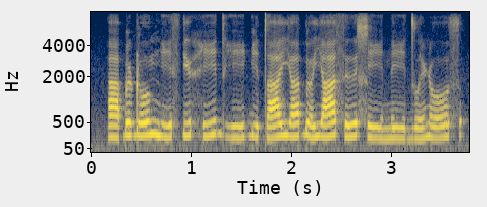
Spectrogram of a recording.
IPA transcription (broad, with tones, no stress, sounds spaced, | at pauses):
a˨˩ ɓ ɵ˨˥ ɖ oː˨˥ ŋ iː˨˩˦ s ɾʲ ʉ˨˥ h iː˨˥ dʱ iː˨˩˦ ɠ i˨˩ t̪ aː˨˥ j ɐː˨˥ ɠ ɵ˨˩˦ j aː˨˥ s ɨː˨˥ ɬ iː˨˩ n̪ iː˨˩ d u˨˩˦ i̯ ɳ oː˨˥ s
